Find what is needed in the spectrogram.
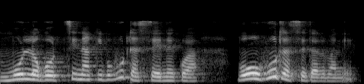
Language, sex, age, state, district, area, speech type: Assamese, female, 45-60, Assam, Barpeta, rural, spontaneous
